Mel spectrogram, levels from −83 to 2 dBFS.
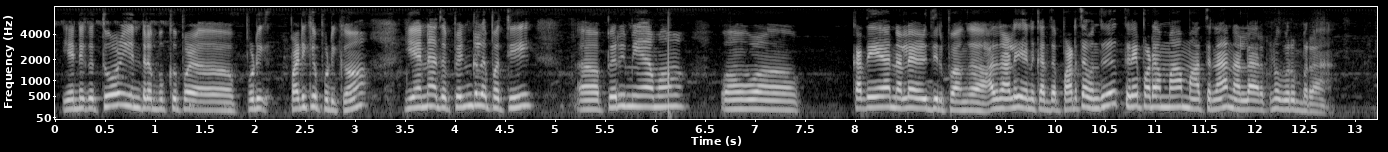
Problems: background sounds at intervals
